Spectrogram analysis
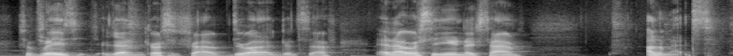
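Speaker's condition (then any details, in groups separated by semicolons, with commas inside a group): Cerebral palsy; since birth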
